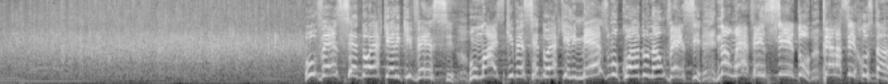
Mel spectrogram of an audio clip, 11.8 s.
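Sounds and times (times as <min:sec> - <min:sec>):
audience applause: 0:00.0 - 0:05.6
speech: 0:04.1 - 0:11.8.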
